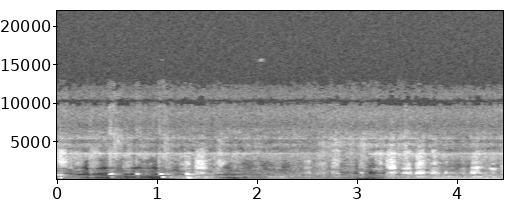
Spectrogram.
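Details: A mother dog named Maya stays close to her puppies and plays with them. A run of thin, high whimpers comes at the start, then soft panting breaths and rustling continue to the end.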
